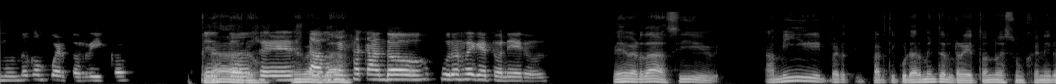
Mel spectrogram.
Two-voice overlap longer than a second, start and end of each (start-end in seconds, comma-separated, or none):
2.0-3.5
